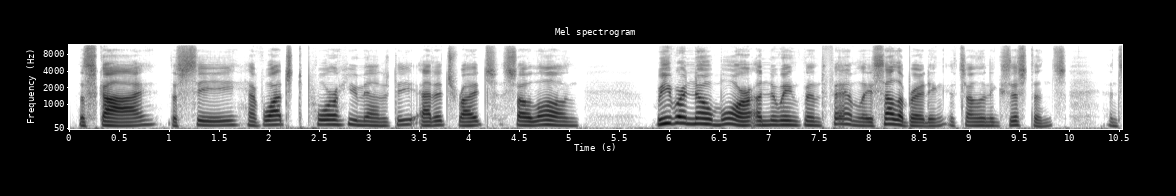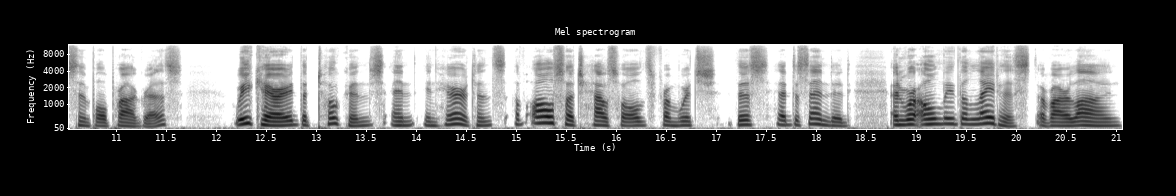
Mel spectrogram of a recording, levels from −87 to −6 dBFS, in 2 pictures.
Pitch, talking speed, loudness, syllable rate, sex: 170 Hz, 145 wpm, -21 LUFS, 4.5 syllables/s, male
